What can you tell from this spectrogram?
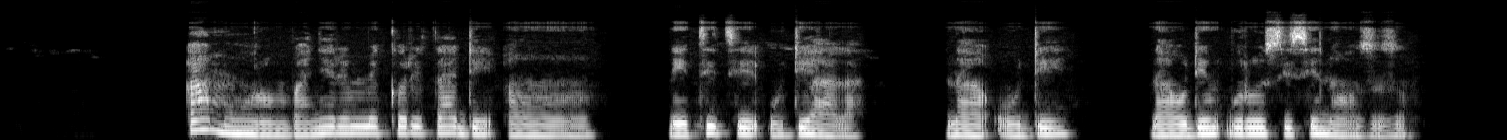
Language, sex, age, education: Igbo, female, 30-45, tertiary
